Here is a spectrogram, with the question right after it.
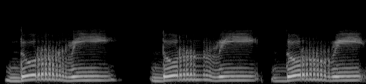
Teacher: जैसा यहाँ पे मैं आपको बताई दुर्री दुर्री दुर्री, मैं 2 बार रॉ को अदा कर रही हूँ। ठीक है, पहला साकिन वाले रॉ को मैं दाल से मिला रही हूँ और फिर उसके बाद रॉ जेर री जो कसरा है इसको मिलाकर मैं पढ़ रही हूँ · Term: रॉ मुशद्दद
